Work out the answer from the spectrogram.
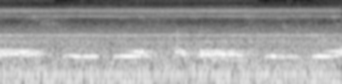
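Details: Oriental turtle dove calling in the early morning, trading calls back and forth with another dove; low, hollow cooing phrases repeat in a steady rhythm over a constant background hum.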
